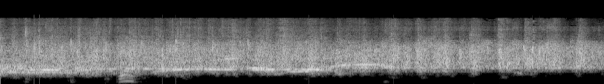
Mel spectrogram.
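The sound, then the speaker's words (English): An audience claps for the Lord during a sermon, loud and steady, a dense, continuous wash of many hands that holds at full strength for the whole stretch, with faint voices murmuring underneath. “Give the Lord a clap if you like what I'm saying.”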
